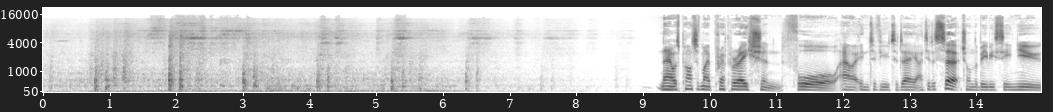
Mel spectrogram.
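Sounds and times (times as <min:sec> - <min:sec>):
train rumbling along the rails: 0:00.0 - 0:09.0
speech: 0:09.3 - 0:14.9.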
